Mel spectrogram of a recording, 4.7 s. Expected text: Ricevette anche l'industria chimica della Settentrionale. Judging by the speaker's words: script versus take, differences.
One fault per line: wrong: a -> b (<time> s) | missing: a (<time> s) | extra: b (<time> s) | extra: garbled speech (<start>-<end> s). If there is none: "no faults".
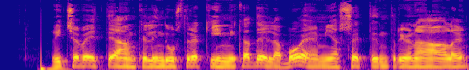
extra: Boemia (2.8 s)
